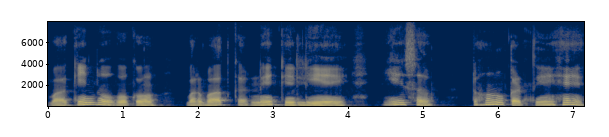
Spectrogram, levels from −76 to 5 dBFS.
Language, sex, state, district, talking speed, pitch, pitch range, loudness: Hindi, male, Rajasthan, Jaipur, 100 wpm, 130 Hz, 120-150 Hz, -16 LUFS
